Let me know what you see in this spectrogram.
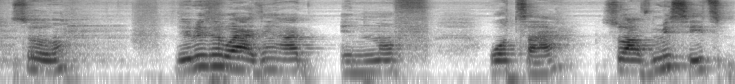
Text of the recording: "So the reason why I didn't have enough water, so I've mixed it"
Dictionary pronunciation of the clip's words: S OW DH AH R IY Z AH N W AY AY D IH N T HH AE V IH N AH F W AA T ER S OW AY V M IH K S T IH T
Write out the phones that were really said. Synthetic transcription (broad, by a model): S OW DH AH R IY Z AH N W AY AY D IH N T HH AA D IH N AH F W AA T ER S OW AY V M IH S IH T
